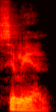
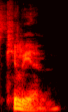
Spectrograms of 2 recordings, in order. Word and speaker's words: Cillian: When I first saw his name when he was first coming out in acting, I thought it was Cillian. I found out it's Killian.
